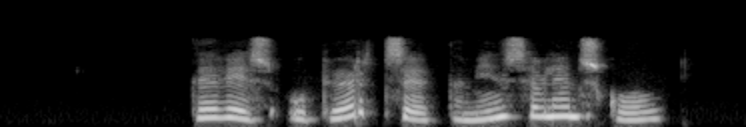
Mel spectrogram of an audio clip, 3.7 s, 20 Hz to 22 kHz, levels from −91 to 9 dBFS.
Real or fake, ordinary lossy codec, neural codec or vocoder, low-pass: real; Opus, 64 kbps; none; 7.2 kHz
